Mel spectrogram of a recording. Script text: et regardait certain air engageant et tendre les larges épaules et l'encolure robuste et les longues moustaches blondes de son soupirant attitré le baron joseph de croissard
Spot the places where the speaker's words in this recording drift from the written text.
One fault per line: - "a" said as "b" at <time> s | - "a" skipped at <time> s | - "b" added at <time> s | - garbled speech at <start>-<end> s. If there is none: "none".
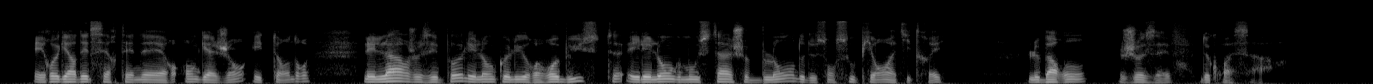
none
